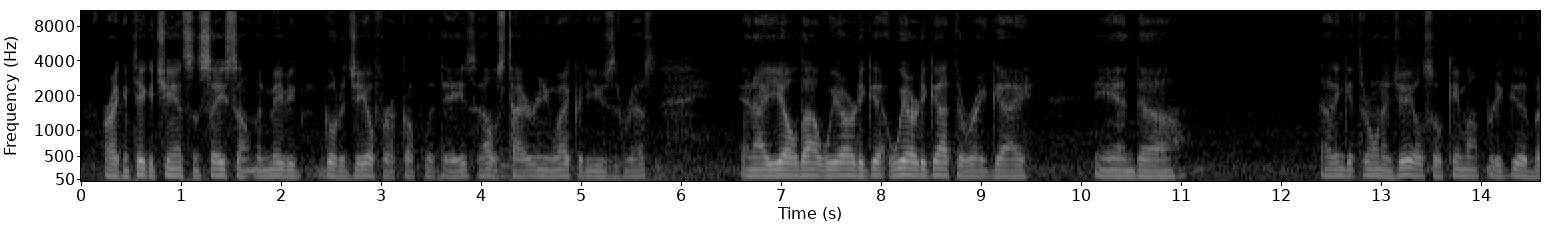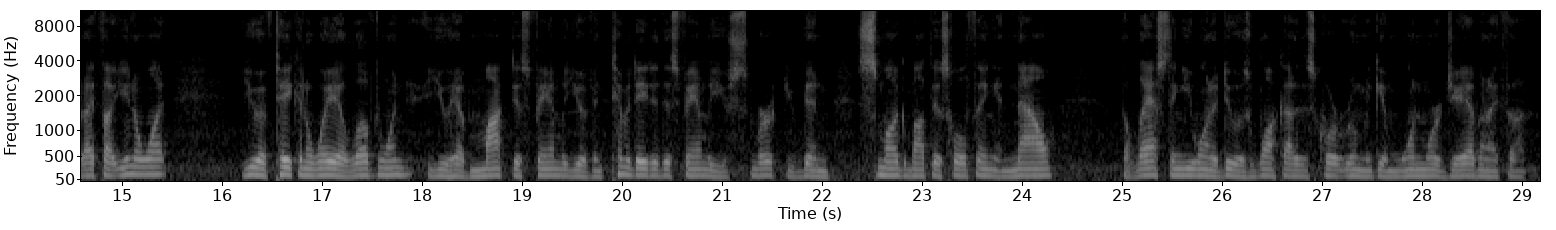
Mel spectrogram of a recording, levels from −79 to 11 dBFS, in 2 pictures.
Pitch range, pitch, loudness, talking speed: 110-130 Hz, 120 Hz, -37 LUFS, 230 wpm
